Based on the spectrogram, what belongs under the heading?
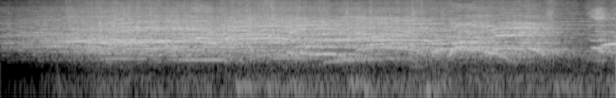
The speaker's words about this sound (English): Crowd goes wild.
